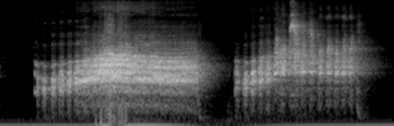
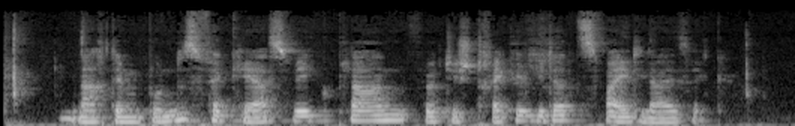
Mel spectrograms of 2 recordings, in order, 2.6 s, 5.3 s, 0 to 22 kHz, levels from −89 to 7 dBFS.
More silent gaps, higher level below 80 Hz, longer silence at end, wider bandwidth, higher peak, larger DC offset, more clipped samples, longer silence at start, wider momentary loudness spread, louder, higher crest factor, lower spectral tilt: neither; second, -64 dBFS vs -48 dBFS; about the same, 0.2 s vs 0.25 s; first, over 20 kHz vs 16.5 kHz; first, -2 dBFS vs -6 dBFS; first, 0.1% vs under 0.1%; neither; first, 0.25 s vs 0.05 s; first, 17 LU vs 5 LU; first, -16 LUFS vs -23 LUFS; about the same, 18 dB vs 16 dB; second, 3.5 dB/octave vs -5 dB/octave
